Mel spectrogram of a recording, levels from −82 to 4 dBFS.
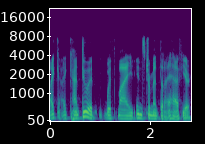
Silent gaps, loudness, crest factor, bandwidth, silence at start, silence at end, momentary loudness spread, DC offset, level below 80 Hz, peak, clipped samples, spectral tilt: none; -25 LUFS; 16 dB; 8.2 kHz; 0 s; 0 s; 8 LU; under 0.1%; -48 dBFS; -8 dBFS; under 0.1%; -6 dB/octave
